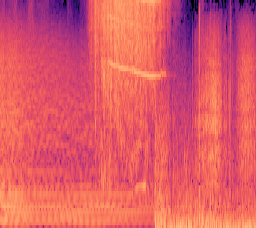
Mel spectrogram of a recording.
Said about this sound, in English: This jingle was so bad that we just kept running it every year. It's legendary.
